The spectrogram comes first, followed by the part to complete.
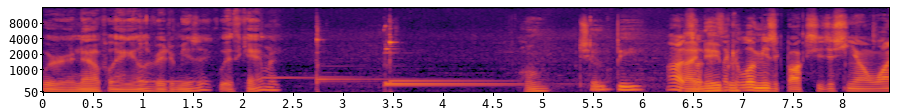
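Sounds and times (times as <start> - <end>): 
speech: 0.0 - 2.5, 4.8 - 8.4
two-note ding-dong chime on small metal instrument over wooden block: 2.2 - 4.8.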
